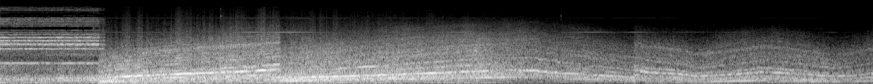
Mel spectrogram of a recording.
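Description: An electric subway train's motors whine, rising as it speeds up and then falling as it slows.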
